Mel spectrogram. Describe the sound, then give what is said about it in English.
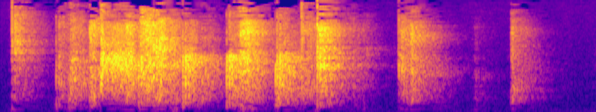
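A group of people in Diamond Hall clapping their hands when told to: a dense burst of claps that fades and breaks apart, ending with a few scattered single claps. No one speaks. “Clap your hands.”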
